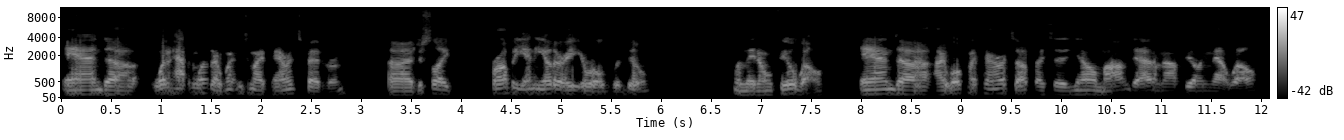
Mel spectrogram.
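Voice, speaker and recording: A man's voice: lowish voice, steady tone, a little fast, no room sound. A man from Massachusetts, a guest paranormal investigator, telling a story over a choppy, breaking-up video call with many "uh" fillers. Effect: choppy, breaking-up video call connection. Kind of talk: casual interview answers. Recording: dull lo-fi call audio.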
